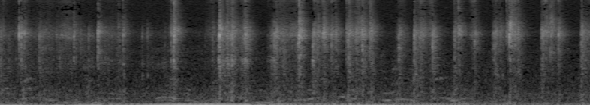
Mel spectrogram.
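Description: Parchment paper crinkling as it is folded and creased by hand, in quick, irregular crackles.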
